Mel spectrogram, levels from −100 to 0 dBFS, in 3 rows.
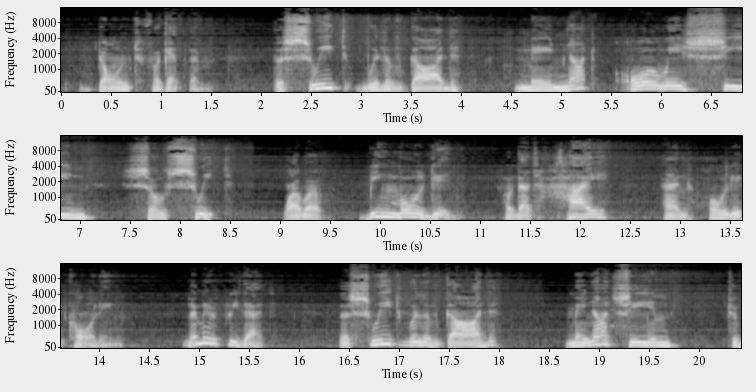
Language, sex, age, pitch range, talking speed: English, male, 60-79, 95-135 Hz, 110 wpm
